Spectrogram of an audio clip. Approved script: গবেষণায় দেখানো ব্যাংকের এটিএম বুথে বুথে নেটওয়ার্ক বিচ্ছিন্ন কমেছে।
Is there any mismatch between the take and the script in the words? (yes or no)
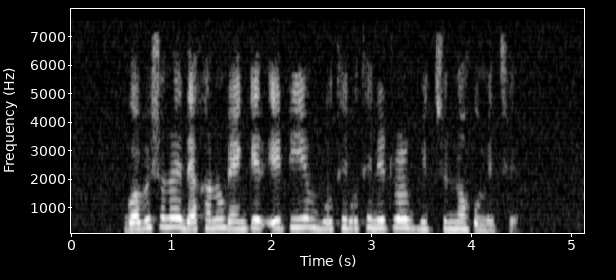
no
